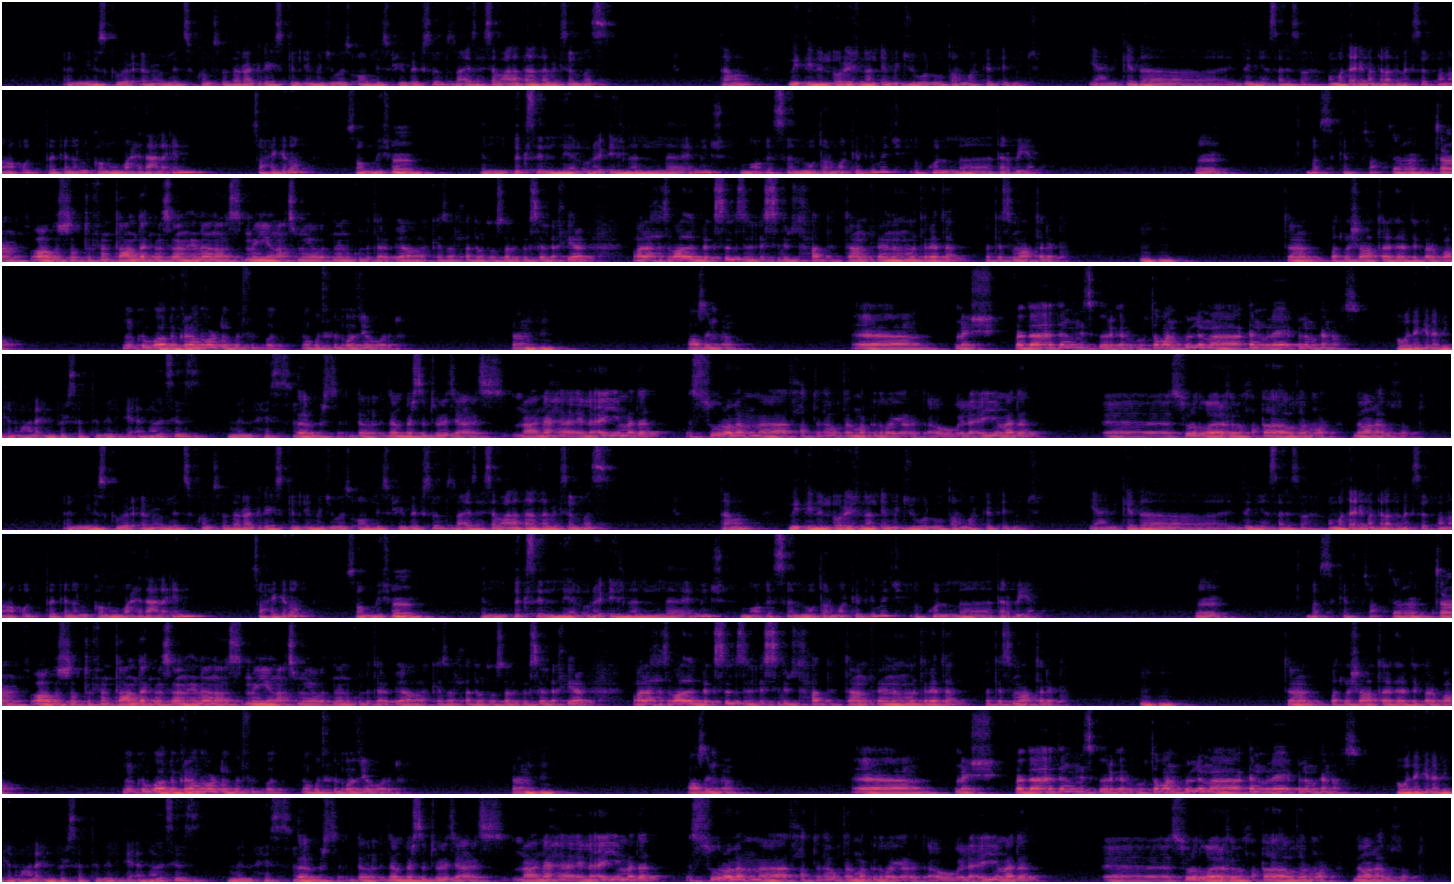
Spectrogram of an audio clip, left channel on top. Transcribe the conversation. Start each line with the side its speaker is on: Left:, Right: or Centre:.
Centre: المين سكوير ايرور ليتس كونسيدر ا جراي سكيل ايمج ويز اونلي 3 بيكسلز عايز احسب على 3 بيكسل بس تمام مديني الاوريجينال ايمج والوتر ماركت ايمج يعني كده الدنيا سلسة هما تقريبا 3 بكسل فانا قلت كان القانون واحد على ان صح كده سبميشن
Right: مم.
Centre: البكسل اللي هي الاوريجينال ايمج ناقص الوتر ماركت ايمج الكل تربيع
Right: مم.
Centre: بس كده صح
Right: تمام تمام ف- اه بالظبط فأنت عندك مثلا هنا ناقص 100 ناقص 102 كل تربيع وهكذا لحد ما توصل للبكسل الأخيرة وعلى حسب عدد البكسلز الاس دي بتتحدد تمام فهنا هما تلاتة فتقسمه على تلاتة
Centre: مهم.
Right: تمام ف12 على تلاتة هيديك أربعة ممكن برضه
Centre: جميل
Right: الكلام
Centre: جدا
Right: ده برضه موجود في الأو- موجود في الأوديو برضه تمام
Centre: مهم.
Right: عظيم أوي آه ماشي فده ده المين سكوير ايرور وطبعا كل ما كان قليل كل ما كان احسن
Centre: هو ده كده بيتكلم على imperceptibility analysis من حيث
Right: ده امبرسبتوريتي اناليسيس معناها الى اي مدى الصوره لما اتحط لها ووتر مارك اتغيرت او الى اي مدى آه الصوره اتغيرت لما اتحط لها ووتر مارك ده معناها بالظبط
